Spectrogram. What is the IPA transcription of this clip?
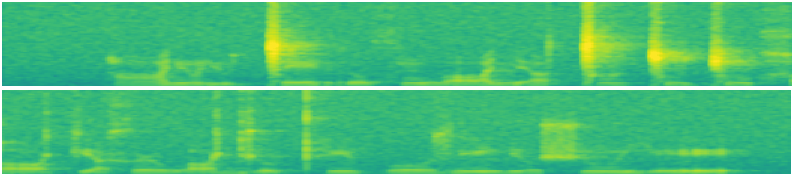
q ɑ ɾʲ õ ɾʲ ṵ ǀ e r o̰ x õ w ɑ̰ lʲ ɑ̰ ǀ ɑ̃ ǀ ũ ǀ ũ χ ɑ̰ kʲ ɑ̰ x ə˞ w ɑ̰ ɡʲ o̰ t̪ʰ ẽ p o z ẽ lʲ o ʃ õ j ḛ

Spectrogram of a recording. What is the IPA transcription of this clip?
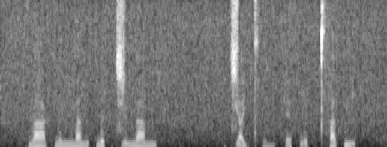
k w aː˧ k w ə˧ n m a˧ n k w ə˦˥ t̚ t͡ɕ əː˨˦ n a˧ m | t͡ɕ a̰ː˧˨ j t̪ʰ o̤˨˩ m h ɛ˨˦ h w ə˨˩ p̚ t̪ʰ a˦˥ t̚ ɲ ə˨˩ p̚

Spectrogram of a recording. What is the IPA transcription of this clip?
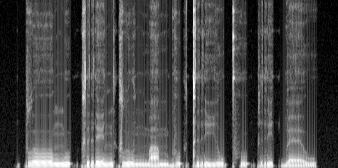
p l oː˧ ŋ u˦˥ ʔ k r e˦˥ n k l u˨˩ n m a˧ m b u˦˥ ʔ t r iː˧ w pʰ u˨˩ ʔ p r i˥˩ t̚ b ɛː˧ w

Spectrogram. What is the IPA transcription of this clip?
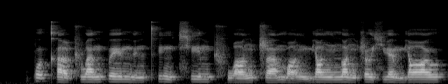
p ɤ˥˩ kʰ ä˨˩ ʈ͡ʂ w a˧˥ n p e˥ ɪ̯ n̪ y˧˥ n t̪ʰ i˥˩ ŋ t͡ɕʰ i˥ n ʈ͡ʂʰ w ɑ˧˥ ŋ ʈ͡ʂ ä˧˥ m ɑ˨˩ ŋ m j ɑ˥ ŋ n̪ ɑ˥˧ ŋ ʂ ɤ˥˧ ɕ ɥ ɛ˥˩ m j ɑ˥ ʊ̯

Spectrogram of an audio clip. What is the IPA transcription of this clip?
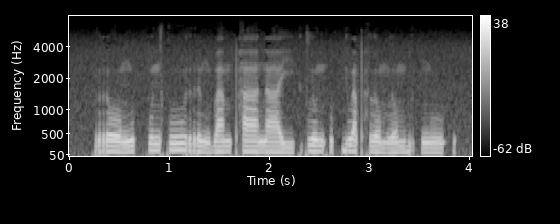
r oː˨˩ ŋ u˦˥ k̚ f u˥˩ n k uː˥˩ r ɯ˩˦ ŋ b a˦˥ m pʰ aː˧ n a˧ j | k l u˧ n ʔ u˦˥ k̚ j u˧ a̯ pʰ l o˨˩ m l o˦˥ m b ɯ˨˩ k̚ ŋ u˨˩ ʔ

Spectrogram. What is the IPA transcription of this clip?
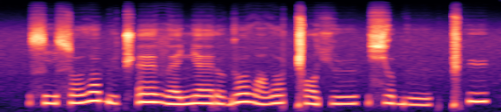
ɬ i˨ ɬ y˨˦ ðˤ ø˦ b y˨ t͡ʃʼ ɛː˦ v ɛː˨ ɲ ɛː˧ ɾ ɵ˨ ɡ ʉː˦ ðˤ i˨ ðˤ y˦ ǁ ɔ˦˨ ç ʉː˦ | ɕ ɵ˧ b ʉː˨ | ǁʰ y˦

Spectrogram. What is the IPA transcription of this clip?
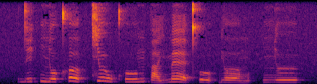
d i˧˥ k̚ ɲ o˧ kʰ ɤː˥˨ k̚ t͡ɕ ɯː˥˨ w kʰ uː˧˥ ŋ p a˩˧ j m ɛː˥˨ t̪ʰ uː˧˩ p̚ j ɤː˧˩ m | ɲ ɯː˩

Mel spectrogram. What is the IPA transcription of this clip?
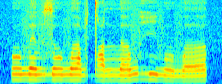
o v ɛ v z o v ʌ v dˤ ɛ lː ʌ v ɦ i v o v ʌ

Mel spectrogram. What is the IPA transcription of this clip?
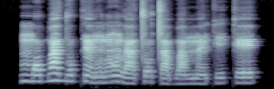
m ɔ˧ b a˦ d o˦ k ɛ̃˦˨ ɾ ũ˧ l ɔ̃˧ l a˨ t o˧ t a˨ b a˨ m ɛ̃˨ k i˨˦ k e˦

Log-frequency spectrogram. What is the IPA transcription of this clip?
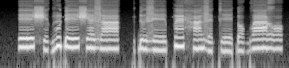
eː˧ ʃ e˨ ɡʷ ũ˦ ɗ eː˧ ʃ ɛ˧ z aː˧ | ɗ ɨ˨ z eː˨ p ɛ̃˦ h ã˧ z ɛ˨ k eː˨ ɗ ɔ˨ ɡʷ aː˦ ɣ ɔ˦

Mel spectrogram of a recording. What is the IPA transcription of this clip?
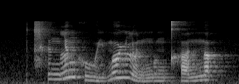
t͡sʰ ɪ˧ ŋ l ɪ˥ ŋ h uː˨˩ j m ɵ˥ ɥ l ɵ˨˩ n ŋ ʊ˨ ŋ kʰ ɐ˨˥ n n̪ ɐ˥ k̚

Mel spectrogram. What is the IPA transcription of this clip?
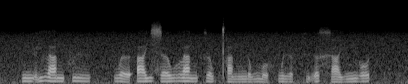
ɲ ə̰˧˥ j l a˧ n f ɨ˧ | k w əː˧˩ ʔ a˧ j z əː˨˦ w l a˧ n k ə˨˦ w t̪ʰ a˧ n ŋ ə˨˦ w m o˧˩ h w ɨ˨˩ ə̯ k ɨ̰˧˥ ə̯ x a˨˦ j ɲ o˦˥ t̚

